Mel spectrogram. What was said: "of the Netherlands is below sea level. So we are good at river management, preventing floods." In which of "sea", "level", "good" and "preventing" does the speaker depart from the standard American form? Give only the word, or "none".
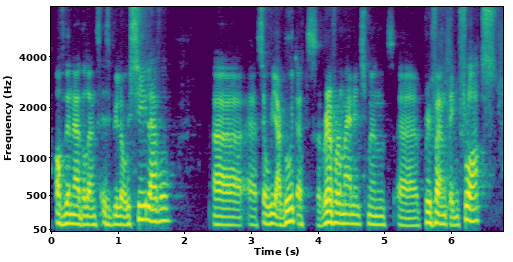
none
